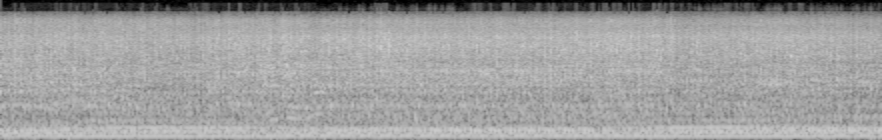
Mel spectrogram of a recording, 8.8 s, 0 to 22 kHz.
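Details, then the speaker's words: 1972 Chevy K20 4x4 V8 first run after sitting 15 years, new manifolds: steady even idle with deep regular exhaust beat, no knocks or ticks; probably some oil burning off the manifolds; normal idle. "probably just oil burning off of the new manifolds yeah sounds good could use a little bit of a exhaust pipe though"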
